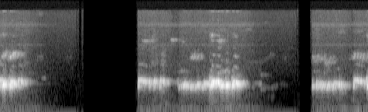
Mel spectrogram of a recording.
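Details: Zebra dove (local perkutut, cemani) lure song for doves that will not sing: short rolling coos, a silence of two seconds, then a longer run of warbling, burbling coo notes, and one more phrase at the end.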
